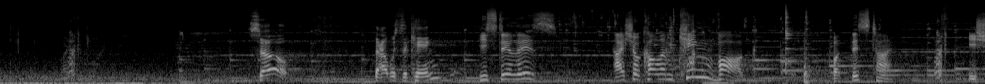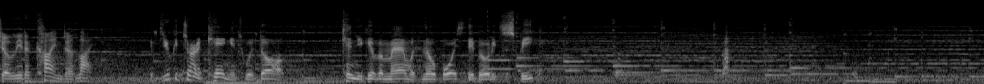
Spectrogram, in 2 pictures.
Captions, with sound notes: (footsteps) (somber orchestral music) - So, that was the king? - He still is. I shall call him King Vog. But this time, he shall lead a kinder life. - If you can turn a king into a dog, can you give a man with no voice the ability to speak?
